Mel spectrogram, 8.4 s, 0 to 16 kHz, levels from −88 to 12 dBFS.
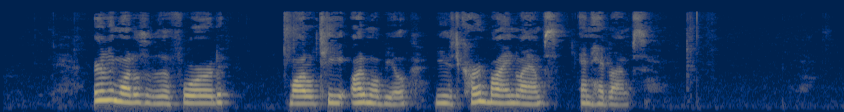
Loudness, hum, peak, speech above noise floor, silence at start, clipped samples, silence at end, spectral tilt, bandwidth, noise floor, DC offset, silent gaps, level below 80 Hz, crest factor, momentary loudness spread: -23 LUFS; none; -8 dBFS; 48 dB; 0.95 s; under 0.1%; 2 s; -5 dB/octave; 11.5 kHz; -70 dBFS; under 0.1%; none; -72 dBFS; 18 dB; 15 LU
